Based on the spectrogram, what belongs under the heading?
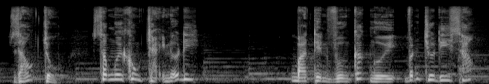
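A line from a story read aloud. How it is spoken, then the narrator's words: Hot-tempered shouting. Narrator (Vietnamese): Tính khí của Lục Thiên Vương nóng nảy quát lên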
